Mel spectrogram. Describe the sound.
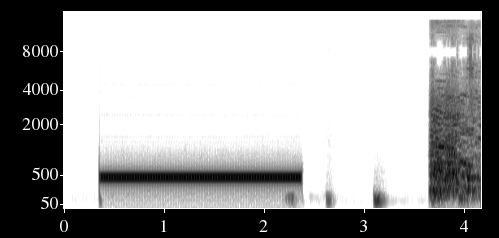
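An outgoing phone call's ringing tone sounds as one long, steady, loud tone of about two seconds. A few soft thumps follow, then a burst of loud, noisy background sound.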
